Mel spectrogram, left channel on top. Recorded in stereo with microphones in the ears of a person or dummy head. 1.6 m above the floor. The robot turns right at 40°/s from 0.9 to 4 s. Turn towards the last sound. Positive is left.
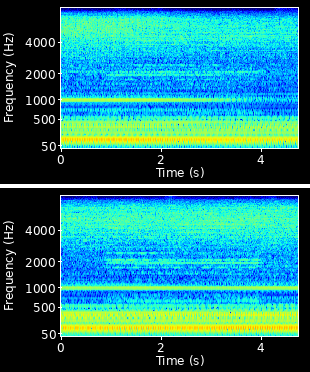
turn(degrees=-175)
